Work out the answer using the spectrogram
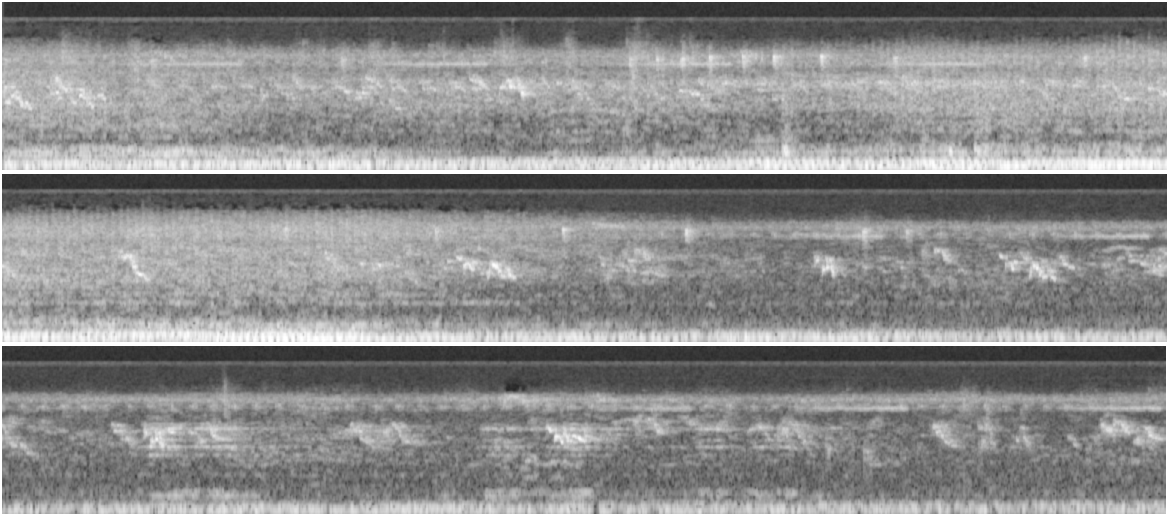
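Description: Small birds chirping, with short quick calls repeating throughout and coming thicker in the second half, over a low steady rumble that fades about halfway through.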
